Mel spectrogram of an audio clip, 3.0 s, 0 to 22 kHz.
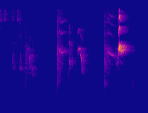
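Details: Two pet budgerigars at home, November 2024: three bursts of buzzy, slightly rasping chirps about a second apart, the last one loudest and highest, in an otherwise quiet room.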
